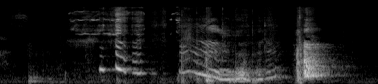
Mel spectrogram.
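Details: Two-year-old golden retriever indoors, eager to go to Grandma's: a run of excited, wavering whines and yowls, ending in one sharp bark, with a person's voice mixed in.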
